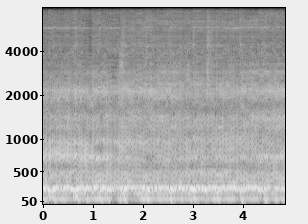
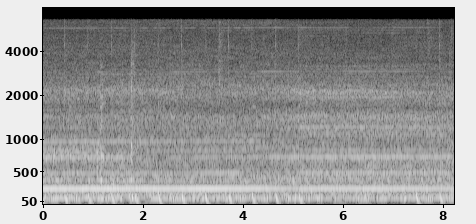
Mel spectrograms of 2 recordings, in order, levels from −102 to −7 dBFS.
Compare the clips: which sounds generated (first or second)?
first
